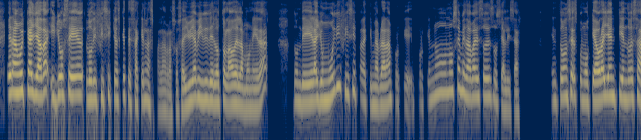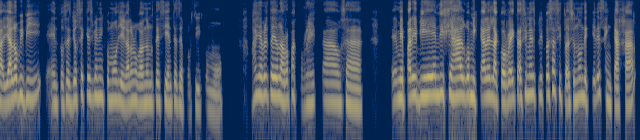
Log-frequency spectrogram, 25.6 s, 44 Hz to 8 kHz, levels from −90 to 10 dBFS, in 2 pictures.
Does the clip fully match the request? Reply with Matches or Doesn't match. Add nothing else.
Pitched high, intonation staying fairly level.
Doesn't match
